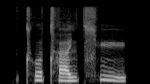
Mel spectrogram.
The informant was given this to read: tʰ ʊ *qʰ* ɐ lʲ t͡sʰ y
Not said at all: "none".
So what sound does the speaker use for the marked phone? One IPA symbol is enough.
tʰ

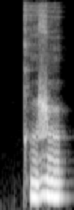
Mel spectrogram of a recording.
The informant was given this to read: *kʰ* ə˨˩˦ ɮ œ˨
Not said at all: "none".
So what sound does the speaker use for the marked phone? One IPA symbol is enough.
kʰ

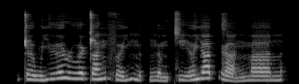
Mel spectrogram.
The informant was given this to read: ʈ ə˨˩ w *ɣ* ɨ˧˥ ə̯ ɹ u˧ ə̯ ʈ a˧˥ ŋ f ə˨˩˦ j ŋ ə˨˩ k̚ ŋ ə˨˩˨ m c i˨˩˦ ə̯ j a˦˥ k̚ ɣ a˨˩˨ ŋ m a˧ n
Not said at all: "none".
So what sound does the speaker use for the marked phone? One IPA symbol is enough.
j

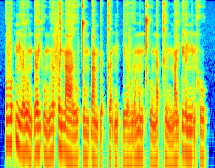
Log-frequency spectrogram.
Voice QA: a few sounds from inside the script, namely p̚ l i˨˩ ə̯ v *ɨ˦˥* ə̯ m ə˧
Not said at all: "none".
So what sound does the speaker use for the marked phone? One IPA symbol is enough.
ɨ̰˧˥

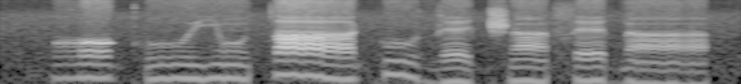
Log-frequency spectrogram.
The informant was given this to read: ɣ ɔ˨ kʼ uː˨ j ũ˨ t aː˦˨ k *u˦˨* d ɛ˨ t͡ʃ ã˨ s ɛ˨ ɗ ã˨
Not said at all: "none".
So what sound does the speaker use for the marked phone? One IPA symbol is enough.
u˦˨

